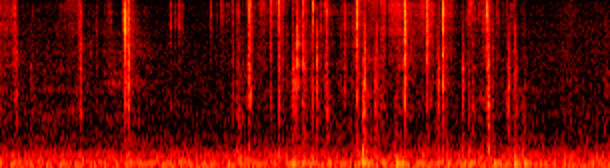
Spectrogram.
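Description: A small paper tag rustles and taps as a hand presses it into place.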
